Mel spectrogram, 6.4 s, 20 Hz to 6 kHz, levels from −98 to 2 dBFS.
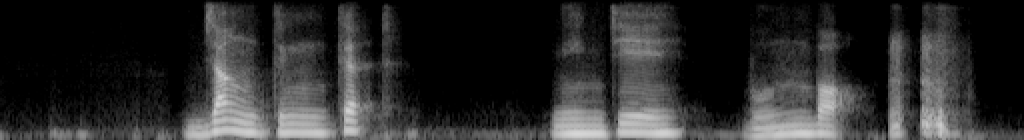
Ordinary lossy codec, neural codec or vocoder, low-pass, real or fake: Opus, 24 kbps; codec, 16 kHz in and 24 kHz out, 0.9 kbps, LongCat-Audio-Codec, four codebook decoder; 5.4 kHz; fake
